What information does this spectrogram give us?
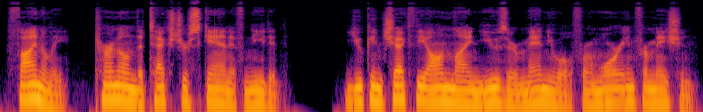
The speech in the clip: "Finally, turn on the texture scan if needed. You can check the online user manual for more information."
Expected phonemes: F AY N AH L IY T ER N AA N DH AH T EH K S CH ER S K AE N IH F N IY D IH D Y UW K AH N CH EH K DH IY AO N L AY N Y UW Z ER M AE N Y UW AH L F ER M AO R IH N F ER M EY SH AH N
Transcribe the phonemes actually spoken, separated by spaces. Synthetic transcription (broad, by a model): F AY N L IY T ER N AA N DH AH T EH K S CH ER S K AE N IH F N IY D IH D Y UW K AH N CH EH K DH IY AO N L AY N Y UW Z ER M AE N Y UW AH L F ER M AO R IH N F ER M EY SH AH N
